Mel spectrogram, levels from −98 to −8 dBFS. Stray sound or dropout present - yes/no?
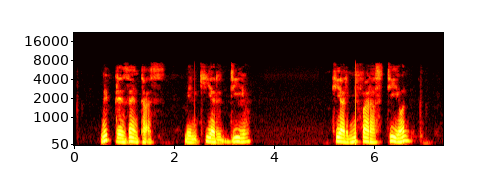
no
